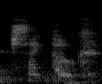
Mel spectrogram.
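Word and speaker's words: shitepoke: How do you pronounce it? Shite poke.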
